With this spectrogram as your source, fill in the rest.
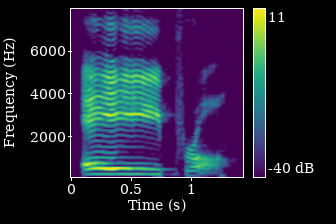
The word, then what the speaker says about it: April: The biggest thing for April is get that long A sound in there. So we have to really get that full movement. I hear a lot of my students reduce this first vowel and then it doesn't quite sound right.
